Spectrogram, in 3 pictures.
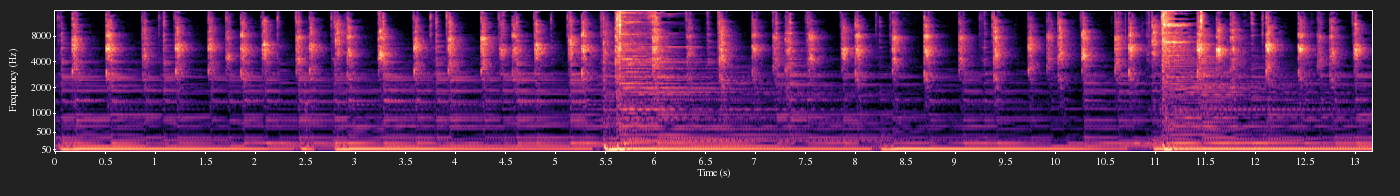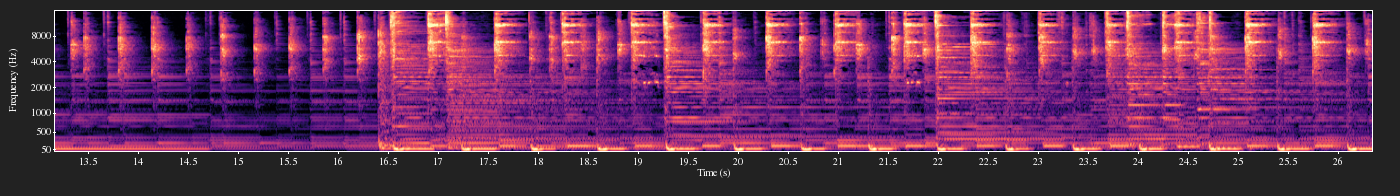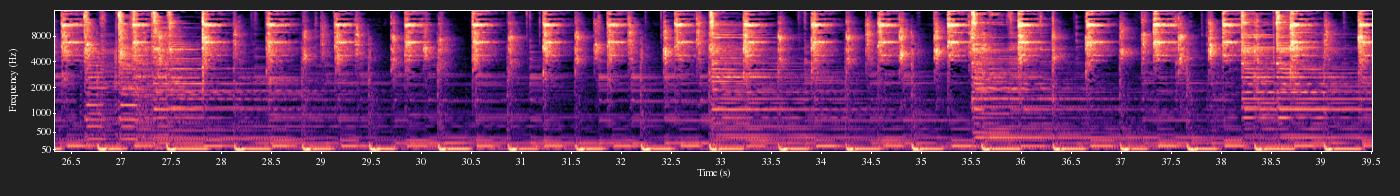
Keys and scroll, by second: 3.0 Delete, 5.8 Delete, 14.2-14.8 typing, 15.8-19.5 typing, 22.5 BackSpace, 22.7 BackSpace, 23.5 e, 24.5-27.1 typing.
